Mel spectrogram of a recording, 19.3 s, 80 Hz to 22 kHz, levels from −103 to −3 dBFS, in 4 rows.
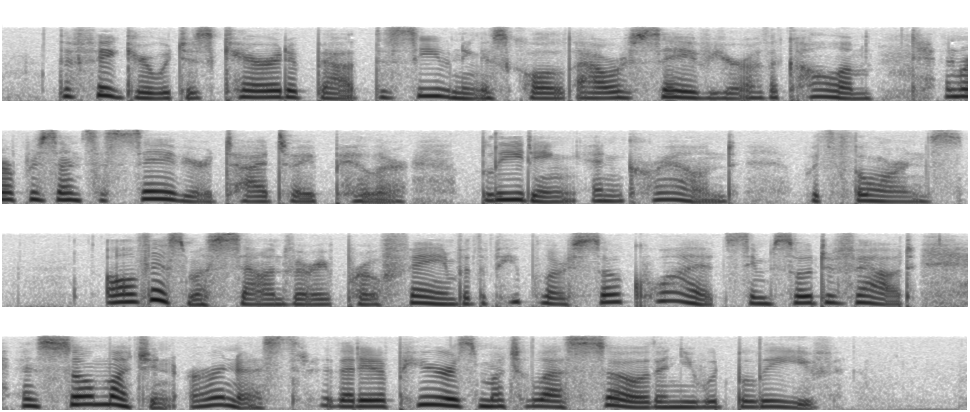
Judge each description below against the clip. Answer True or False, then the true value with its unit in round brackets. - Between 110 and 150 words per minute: False (180 wpm)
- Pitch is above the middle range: True (235 Hz)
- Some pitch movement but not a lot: True (4.1 semitones)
